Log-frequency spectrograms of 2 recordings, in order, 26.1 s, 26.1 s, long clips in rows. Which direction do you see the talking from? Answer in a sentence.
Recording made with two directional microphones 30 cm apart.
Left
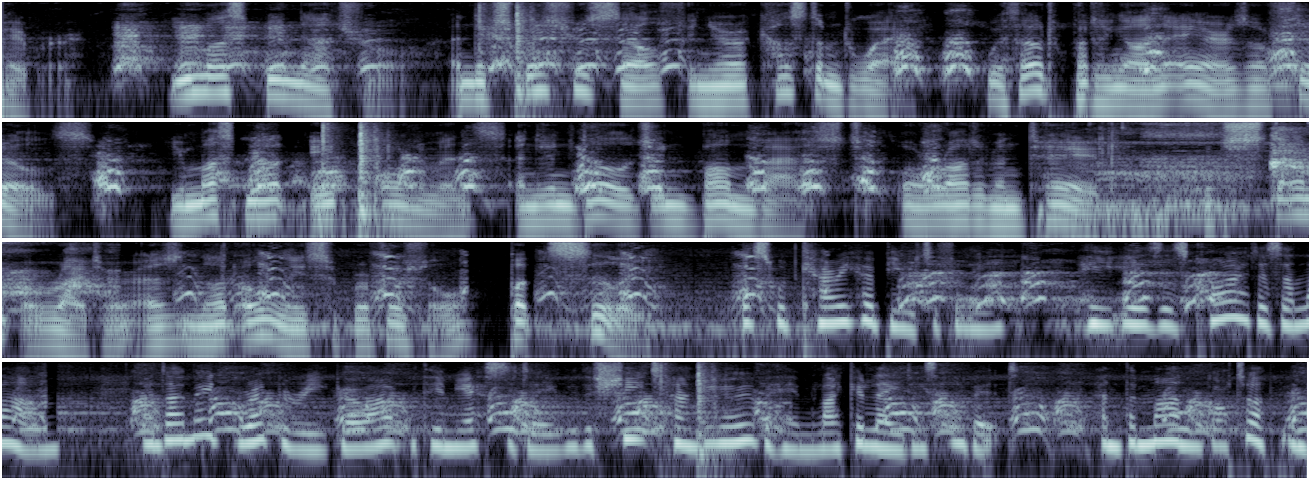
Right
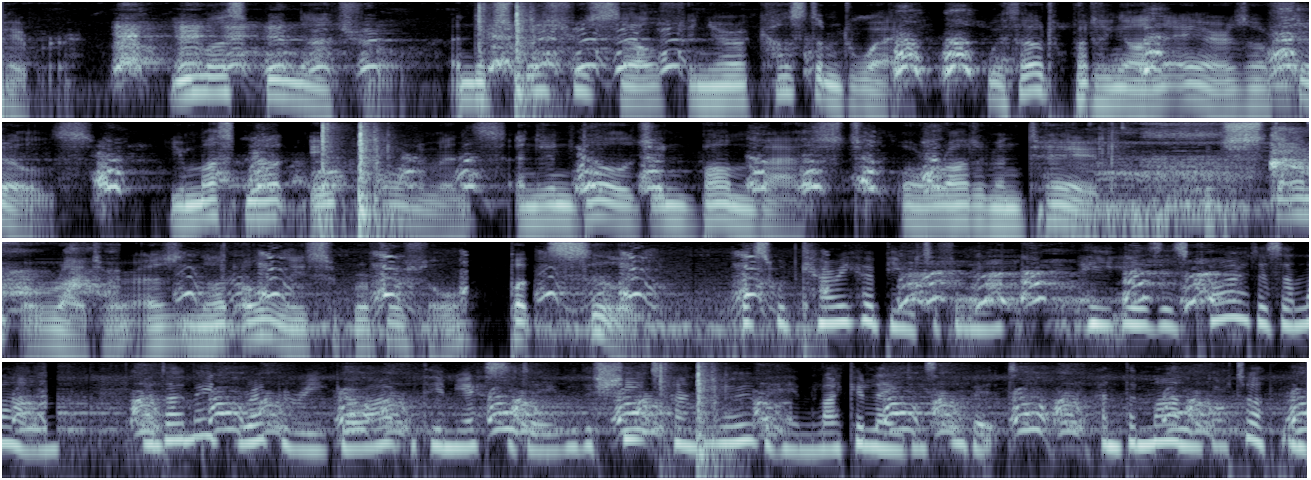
In this clip you hear the talking in the centre.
